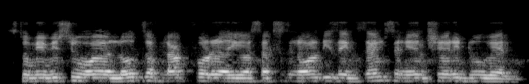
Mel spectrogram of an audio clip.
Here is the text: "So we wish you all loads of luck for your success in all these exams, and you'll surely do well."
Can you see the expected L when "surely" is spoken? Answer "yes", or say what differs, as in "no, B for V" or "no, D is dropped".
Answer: no, L is dropped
